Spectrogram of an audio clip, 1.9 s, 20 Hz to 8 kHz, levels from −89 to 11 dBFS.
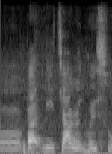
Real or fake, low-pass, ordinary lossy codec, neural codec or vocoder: real; none; none; none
